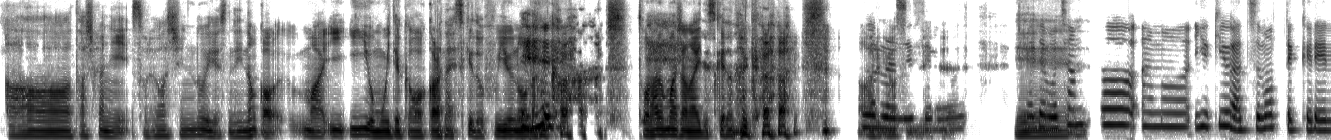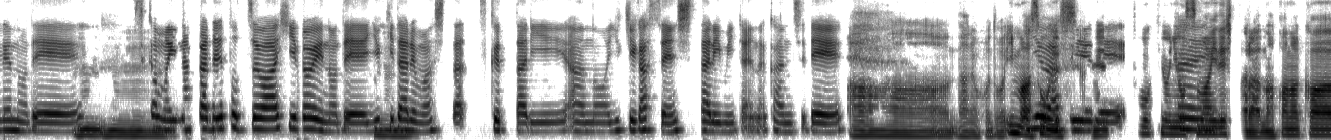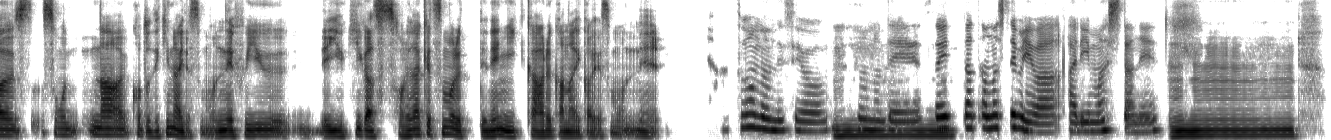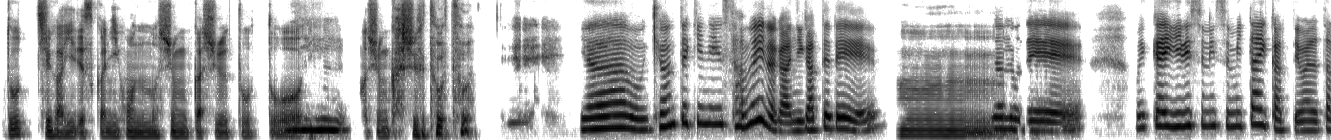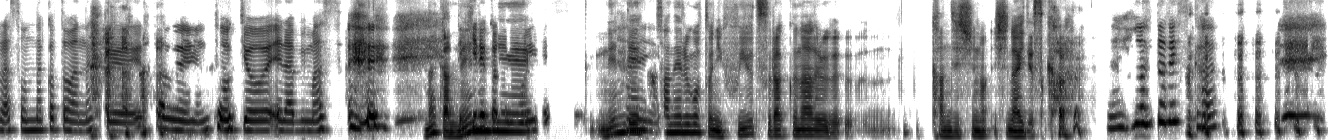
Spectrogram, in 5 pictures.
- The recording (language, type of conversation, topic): Japanese, podcast, 季節ごとに楽しみにしていることは何ですか？
- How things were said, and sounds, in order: chuckle; laughing while speaking: "冬のなんか"; laugh; laughing while speaking: "なんか"; laugh; tapping; laughing while speaking: "春夏秋冬と"; other background noise; laugh; laugh; laugh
